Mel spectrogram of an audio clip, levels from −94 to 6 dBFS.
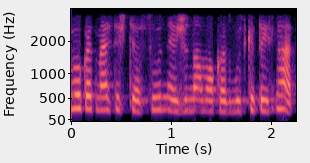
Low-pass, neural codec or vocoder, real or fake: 3.6 kHz; none; real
